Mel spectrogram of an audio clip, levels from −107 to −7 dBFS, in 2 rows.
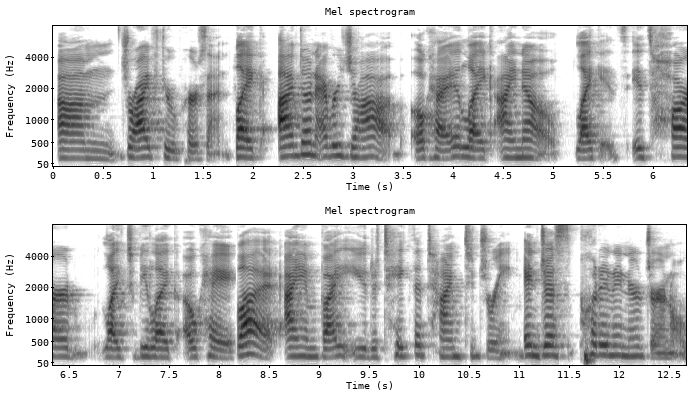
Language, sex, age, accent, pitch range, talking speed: English, female, 20-39, American, 175-220 Hz, 180 wpm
